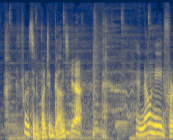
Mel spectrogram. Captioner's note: laughs; laughs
